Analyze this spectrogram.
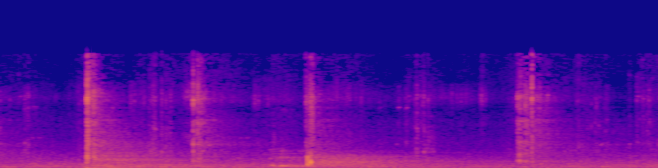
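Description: Honor guard rifle drill: four sharp, separate knocks and slaps of rifles being handled and struck, about a second apart at first, the loudest about three seconds in, each echoing in the large stone hall.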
